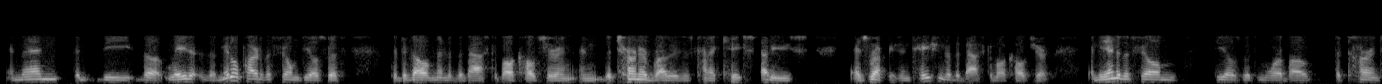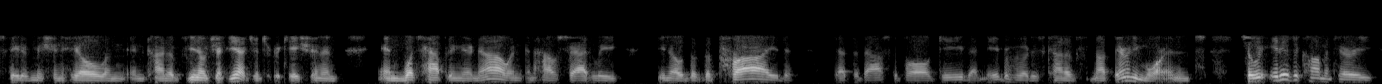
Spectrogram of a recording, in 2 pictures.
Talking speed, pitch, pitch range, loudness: 205 wpm, 105 Hz, 95-110 Hz, -27 LUFS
